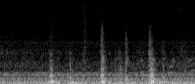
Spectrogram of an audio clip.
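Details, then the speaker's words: Jeep Patriot idling with clutch pressed in: low, steady throb with regular pulses about twice a second, no rattle; engine runs fine. A rattle appears only when the clutch is let out. Normal idle. "But that's with the clutch in. Engine runs fine. It's all good. No problem."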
